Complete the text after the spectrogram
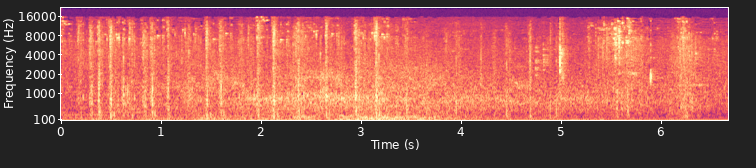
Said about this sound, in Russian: Офигенный конь.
